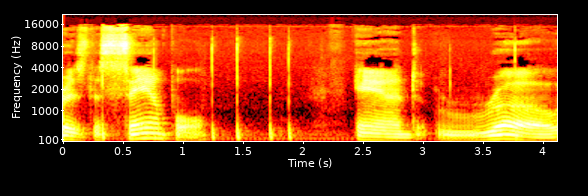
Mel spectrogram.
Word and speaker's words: Rho: that's a P yeah it's a Greek letter it's pronounced Rho it it is a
